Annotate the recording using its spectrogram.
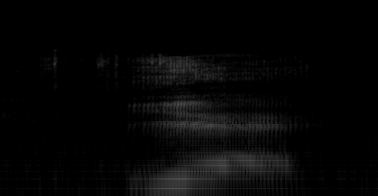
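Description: A young man laughs loudly in a slowed-down, deep voice.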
